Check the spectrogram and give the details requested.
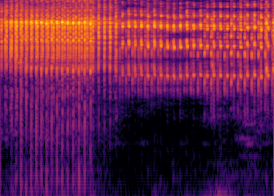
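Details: Lovebird's fast, dense chattering trill that quickly shifts into a rapid, rattling stream of high notes, with a little low background noise.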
